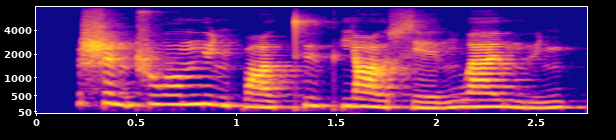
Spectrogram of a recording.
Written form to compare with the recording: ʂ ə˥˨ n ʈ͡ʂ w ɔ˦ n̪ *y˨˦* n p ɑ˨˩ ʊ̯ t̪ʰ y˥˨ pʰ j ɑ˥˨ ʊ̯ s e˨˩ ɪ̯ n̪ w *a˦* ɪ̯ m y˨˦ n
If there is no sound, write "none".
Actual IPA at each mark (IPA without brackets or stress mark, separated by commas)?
y˥˨, a˦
